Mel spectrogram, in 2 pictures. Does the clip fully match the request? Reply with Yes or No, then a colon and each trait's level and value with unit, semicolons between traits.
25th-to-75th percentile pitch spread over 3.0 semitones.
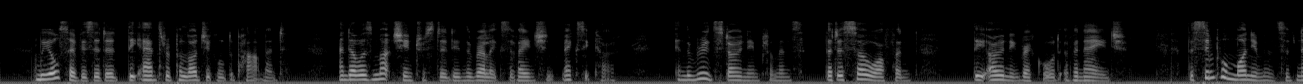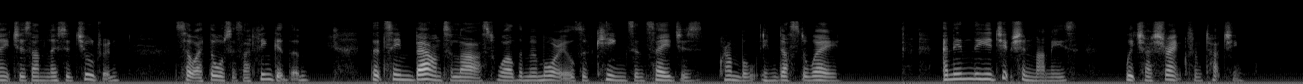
Yes: average, 3.4 semitones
